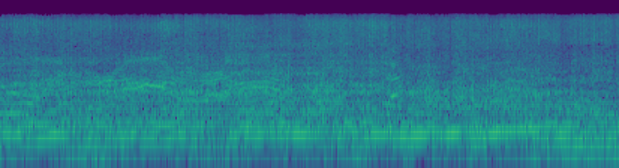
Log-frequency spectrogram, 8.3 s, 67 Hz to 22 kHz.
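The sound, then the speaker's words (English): V8 engine revving loudly in a continuous rumbling drone whose pitch wavers up and down as the throttle is worked, with voices talking over it. “Now that's what I call V8 pleasure.”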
